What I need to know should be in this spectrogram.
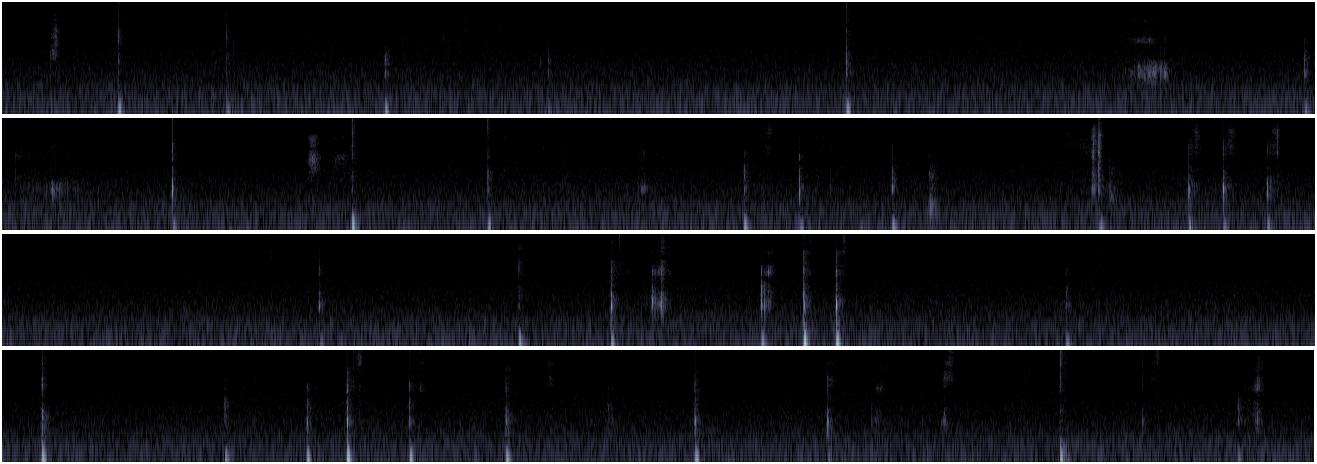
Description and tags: Scroll and Tap Foley - Touch Screen Phone or Tablet
Thumb swiping, touching, tapping on an iPhone screen mic'd in VERY close perspective. No sound or haptics from the phone-- this is just the sound of my thumb moving against the glass. Noise filter applied.
Click, iPad, iPhone, Mobile, Phone, Scroll, Tablet, Tap, Touch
